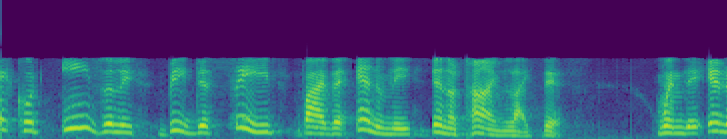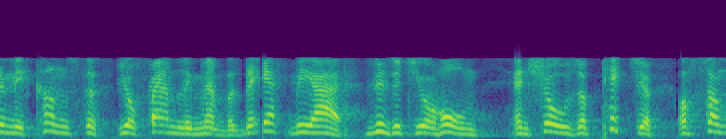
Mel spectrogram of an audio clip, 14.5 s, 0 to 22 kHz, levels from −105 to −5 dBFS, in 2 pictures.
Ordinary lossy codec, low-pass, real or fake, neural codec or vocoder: AAC, 16 kbps; 7.2 kHz; fake; codec, 16 kHz, 2 kbps, X-Codec, HuBERT features, trained on LibriSpeech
